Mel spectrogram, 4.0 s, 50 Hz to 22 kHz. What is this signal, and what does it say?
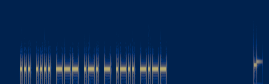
Morse code, heard as a keyed tone, about 40 wpm, 700 Hz. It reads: SHORTLY
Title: LY Suffix - Top 100 Words with Base Words 40wpm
